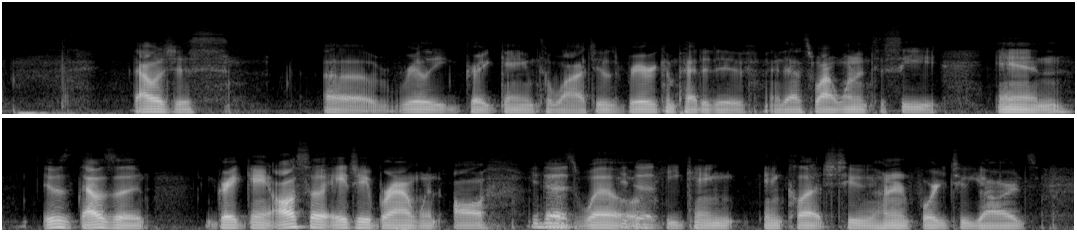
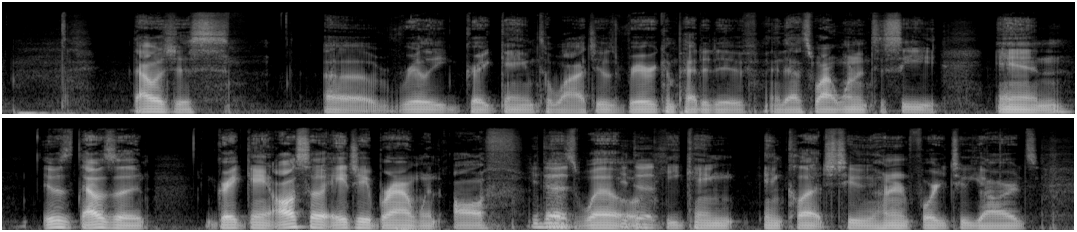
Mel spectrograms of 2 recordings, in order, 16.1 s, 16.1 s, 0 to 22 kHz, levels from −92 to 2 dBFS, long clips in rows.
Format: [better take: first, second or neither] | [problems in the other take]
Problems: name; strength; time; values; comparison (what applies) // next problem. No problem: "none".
second | muffled; very; fading above 2.5 kHz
